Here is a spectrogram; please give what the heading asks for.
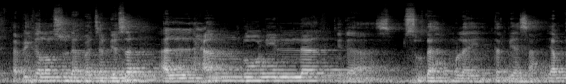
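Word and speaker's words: الحمد لله: a a Nah jadi kalau ada huruf lam tidak boleh dibaca pendek seperti bacaan izhar ya alham alham nah tapi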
